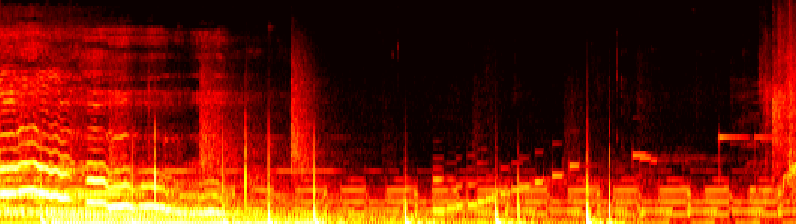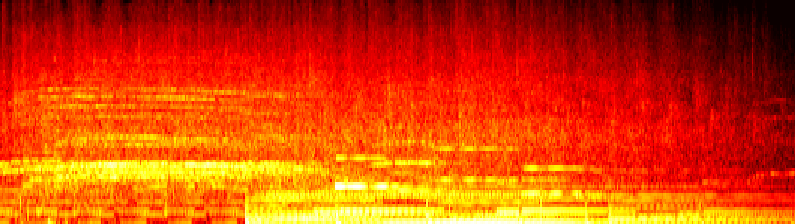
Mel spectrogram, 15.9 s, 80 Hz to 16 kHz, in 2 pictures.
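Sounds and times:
audience applause: 7.6 - 15.9
band playing: 10.4 - 15.7
deep sustained bass chord: 10.5 - 15.2.

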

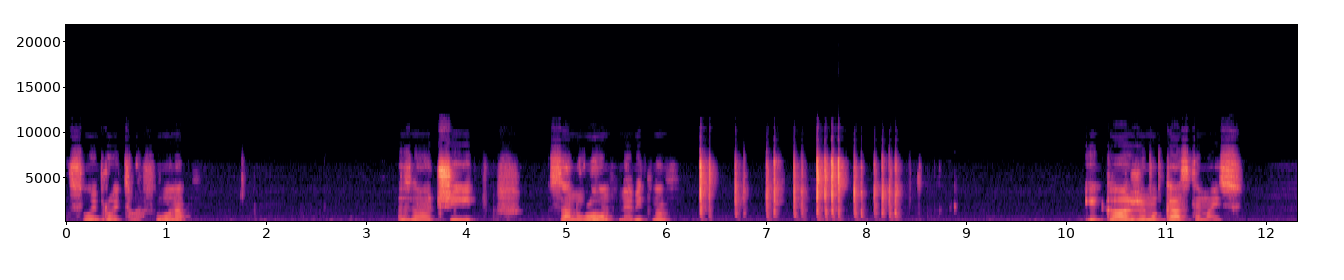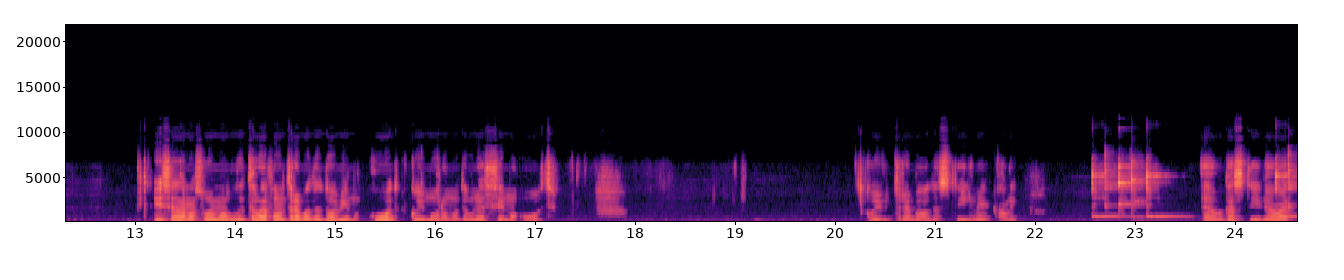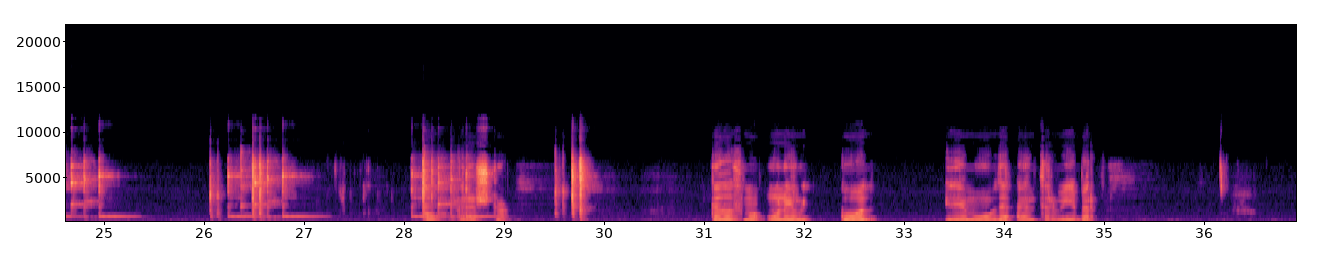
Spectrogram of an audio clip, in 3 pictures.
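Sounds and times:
computer keyboard typing: 6.3 - 8.4, 22.6 - 23.4, 24.4 - 25.3, 26.0 - 27.5, 28.1 - 29.9
electronic ringtone tone: 22.6 - 23.7, 24.4 - 25.4, 26.2 - 27.3, 28.1 - 29.1.

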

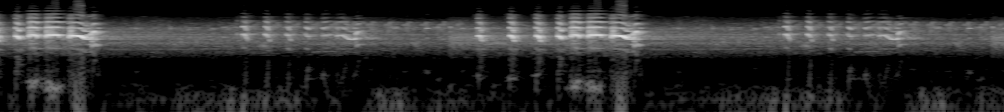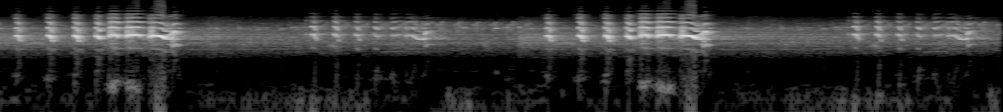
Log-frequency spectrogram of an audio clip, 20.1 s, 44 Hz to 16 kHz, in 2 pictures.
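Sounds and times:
lapwing calling: 0.0 - 20.0.

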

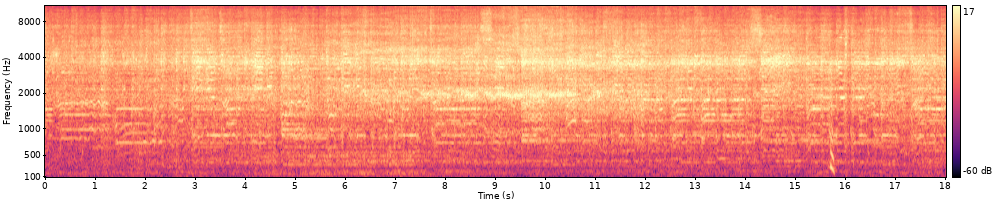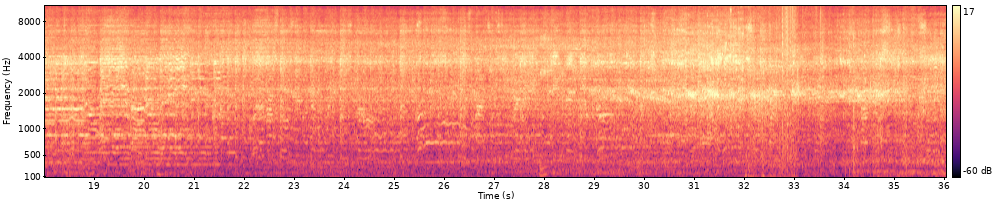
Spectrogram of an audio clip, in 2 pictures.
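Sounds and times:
song playing from a laptop: 0.0 - 36.0
toy train motor whirring: 0.0 - 36.0.

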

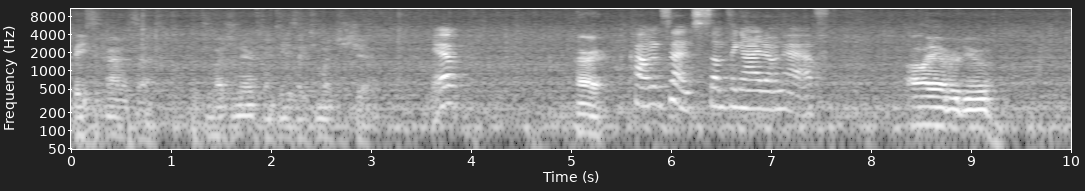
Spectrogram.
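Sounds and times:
onions sizzling in a pot: 0.0 - 10.0.

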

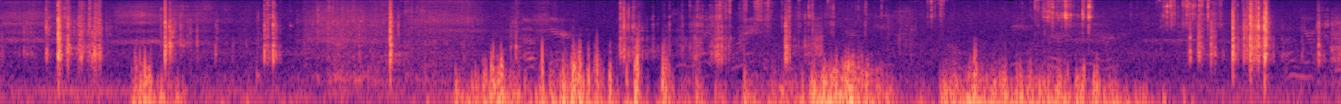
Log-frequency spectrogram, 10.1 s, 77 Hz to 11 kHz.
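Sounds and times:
metal jewelry jangling and clicking: 5.2 - 10.0.

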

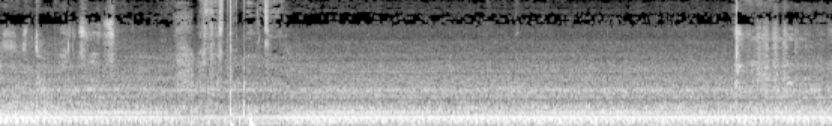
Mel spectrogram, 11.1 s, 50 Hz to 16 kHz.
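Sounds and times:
microwave oven humming: 0.0 - 11.0.

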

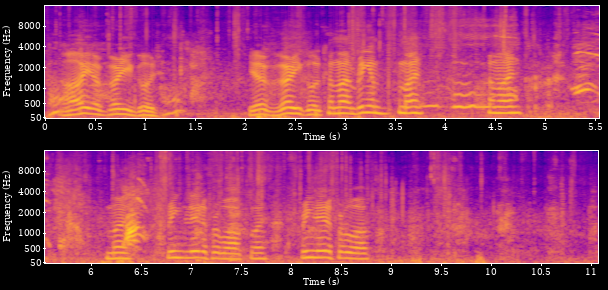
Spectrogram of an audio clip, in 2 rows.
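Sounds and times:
paws scuffling on gravel: 0.0 - 11.0
dog whimpering: 3.8 - 6.7.

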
